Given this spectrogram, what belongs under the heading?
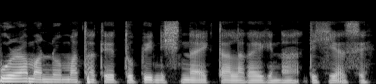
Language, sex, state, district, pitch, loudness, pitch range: Nagamese, male, Nagaland, Kohima, 100 Hz, -17 LUFS, 95-110 Hz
